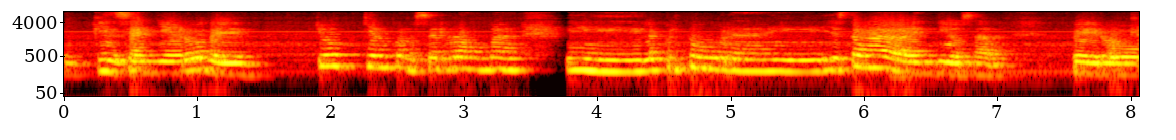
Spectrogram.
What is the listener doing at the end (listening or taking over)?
taking over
